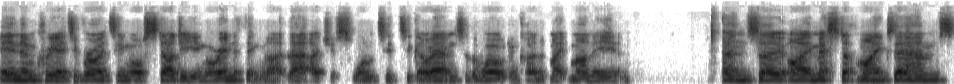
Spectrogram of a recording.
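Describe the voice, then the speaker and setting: The pace is moderate as a man talks. Big swings in loudness run through his speech. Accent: London. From London, England. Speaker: novelist. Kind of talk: author interview.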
